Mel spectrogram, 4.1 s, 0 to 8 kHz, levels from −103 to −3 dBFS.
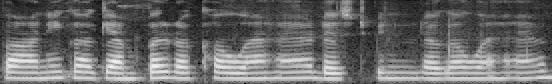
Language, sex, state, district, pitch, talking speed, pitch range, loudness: Hindi, female, Chandigarh, Chandigarh, 205 Hz, 145 wpm, 200-215 Hz, -17 LUFS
